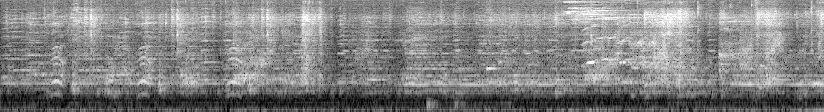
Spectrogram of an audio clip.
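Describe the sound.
A horse neighs in a video game. Loud whinnies rise over busy game sound, with hooves clopping along beneath them.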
